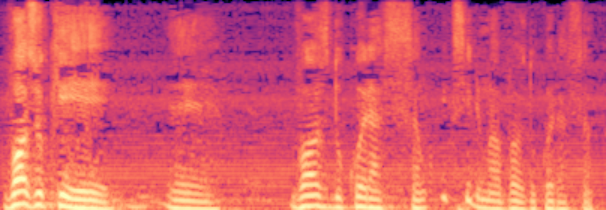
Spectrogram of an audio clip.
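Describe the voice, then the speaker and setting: A man's voice: mid-range voice, normal speed, dark tone, poor audio. A man giving a spiritist lecture to an audience, conversational and full of questions to the listeners and tag "né?". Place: lecture hall of a spiritist center. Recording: faint hum behind the talk.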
